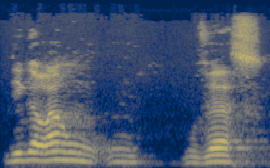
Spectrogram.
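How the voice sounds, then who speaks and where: A woman's voice: deep voice, a little slow. A woman moderating a conversation circle, talking casually with frequent hesitations and restarts. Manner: hesitant, many restarts and fillers. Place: auditorium of a cultural center.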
